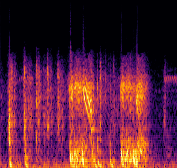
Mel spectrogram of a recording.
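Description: gunshots

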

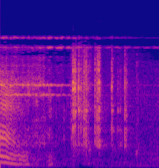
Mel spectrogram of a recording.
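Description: telephone bell ringing

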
